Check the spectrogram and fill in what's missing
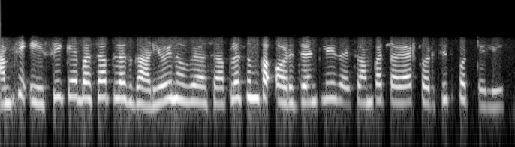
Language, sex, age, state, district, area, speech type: Goan Konkani, female, 18-30, Goa, Bardez, urban, conversation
